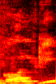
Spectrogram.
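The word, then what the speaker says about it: Golgi: তো বিজ্ঞানী গলগি, এই গলগি জিনিস, গলগি বডি আবিষ্কার, এটার নাম বলছে গলগি বডি বা গলগি বস্তু। অনেকে গলজি বলে, গলগি বলে, এটা আপনাদের উপর ডিপেন্ড করে।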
